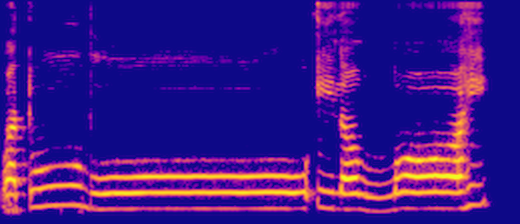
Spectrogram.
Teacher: अल्लाह का लाम मोटा पड़ा जाएगा।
